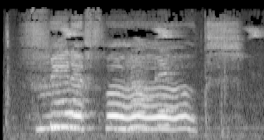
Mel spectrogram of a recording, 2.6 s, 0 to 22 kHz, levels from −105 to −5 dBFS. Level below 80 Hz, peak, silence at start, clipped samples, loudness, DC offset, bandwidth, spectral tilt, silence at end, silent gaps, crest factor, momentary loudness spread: -58 dBFS; -2 dBFS; 0.05 s; under 0.1%; -16 LUFS; under 0.1%; 17 kHz; -1.5 dB/octave; 0 s; none; 14 dB; 13 LU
